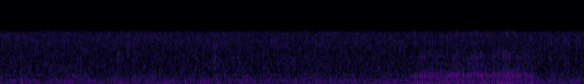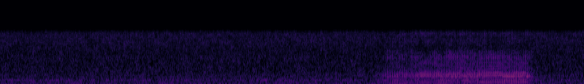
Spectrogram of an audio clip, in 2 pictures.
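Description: Two rattling, buzzing snores on the in-breath, about five seconds apart, over steady background noise; a sleeping dog snoring.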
